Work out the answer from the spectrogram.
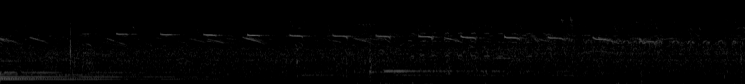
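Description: A faint ambient soundtrack: short high chirps falling in pitch, about two a second, over a low held chord that swells in at the start.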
